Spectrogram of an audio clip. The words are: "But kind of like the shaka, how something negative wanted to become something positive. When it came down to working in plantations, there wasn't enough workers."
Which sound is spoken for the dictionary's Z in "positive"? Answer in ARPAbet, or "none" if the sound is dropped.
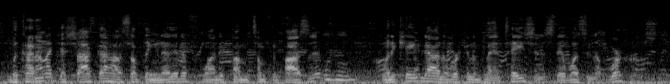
Z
